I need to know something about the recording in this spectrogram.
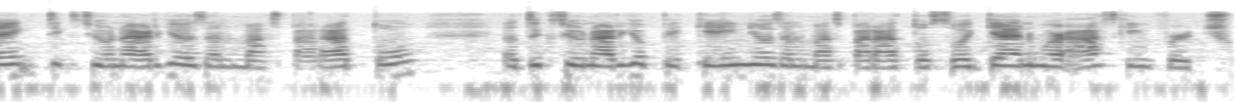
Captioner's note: foreign language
